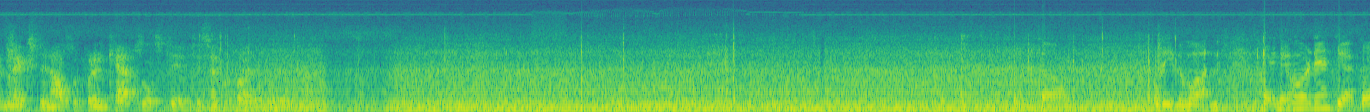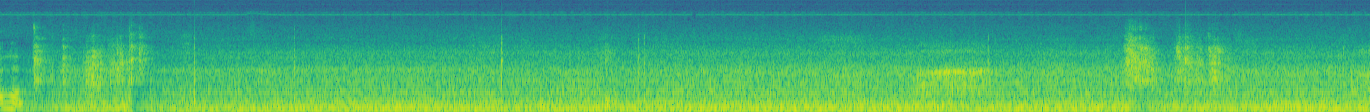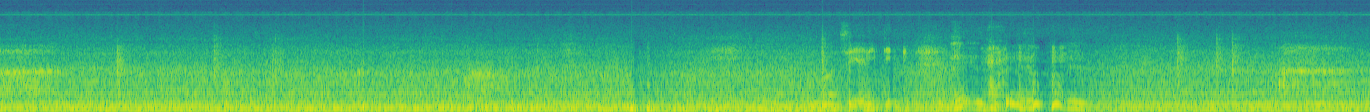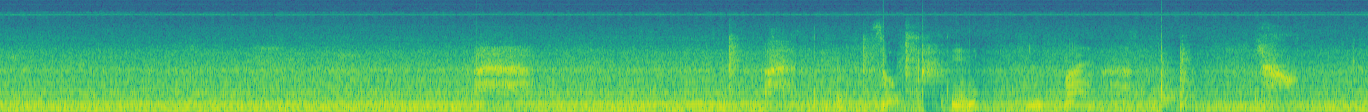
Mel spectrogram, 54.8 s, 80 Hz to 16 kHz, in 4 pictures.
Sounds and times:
Engine: 0:14.0 - 0:37.1, 0:38.1 - 0:54.7.

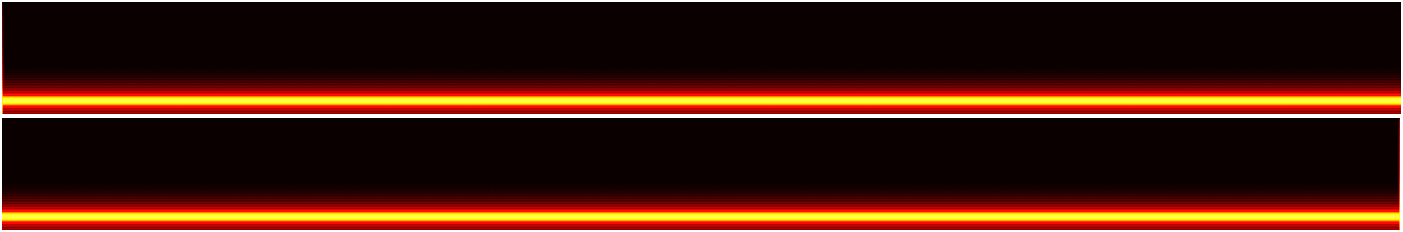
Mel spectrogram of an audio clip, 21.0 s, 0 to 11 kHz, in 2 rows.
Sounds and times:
Sine wave: 0:00.0 - 0:20.9.

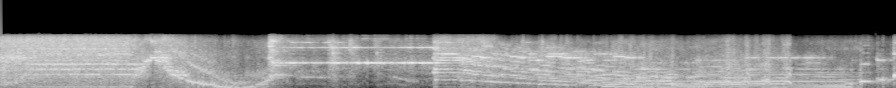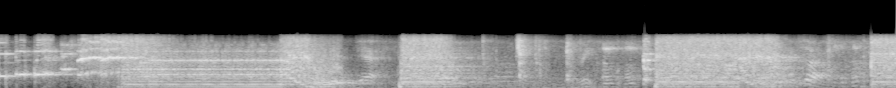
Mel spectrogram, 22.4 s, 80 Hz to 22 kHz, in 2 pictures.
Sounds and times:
Hammond organ: 0:05.0 - 0:15.6, 0:19.2 - 0:22.4.

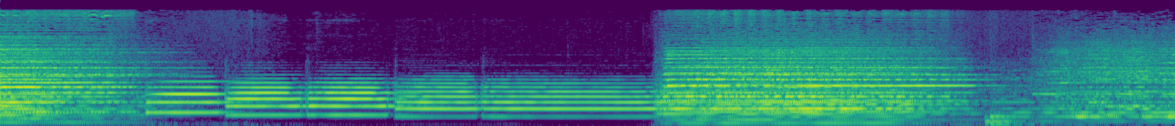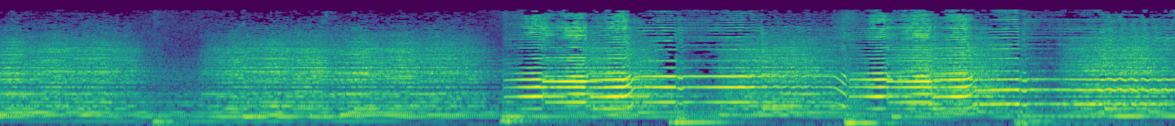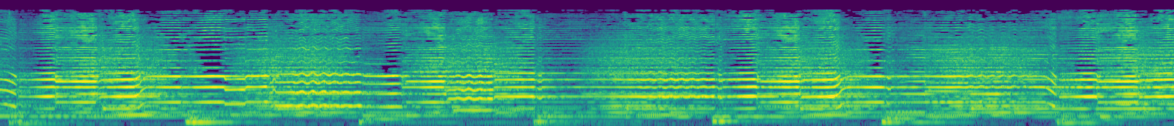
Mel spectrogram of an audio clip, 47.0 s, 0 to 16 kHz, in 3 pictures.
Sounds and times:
Tender music: 0:00.0 - 0:05.2, 0:08.7 - 0:46.9.

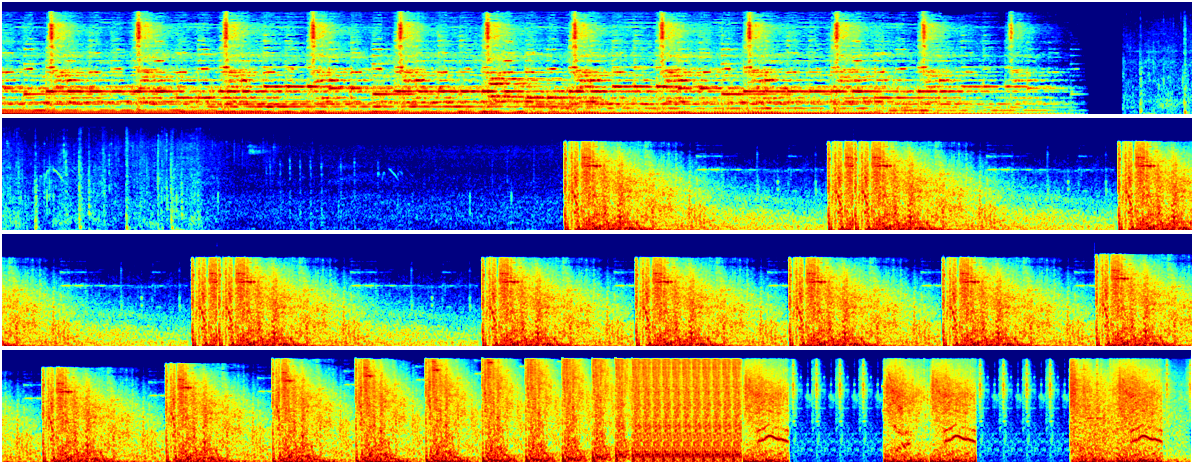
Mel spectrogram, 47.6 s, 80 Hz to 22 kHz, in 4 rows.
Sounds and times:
Gunshot, gunfire: 0:17.6 - 0:18.9, 0:20.2 - 0:21.8, 0:23.1 - 0:24.5, 0:25.7 - 0:27.4, 0:28.6 - 0:42.3, 0:44.6 - 0:45.5, 0:46.4 - 0:47.4.

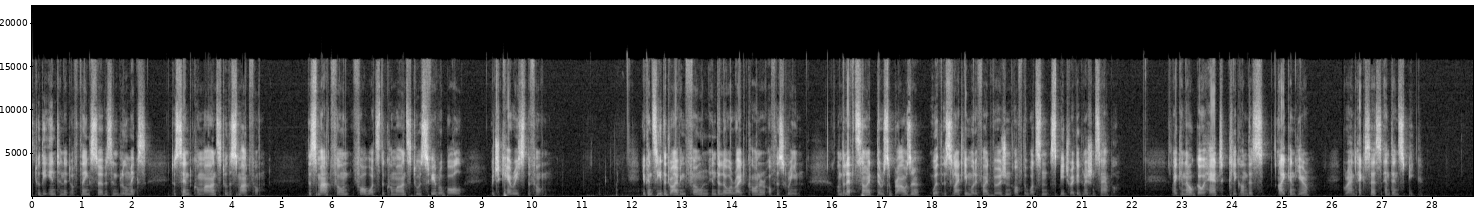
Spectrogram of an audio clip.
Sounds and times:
Male speech, man speaking: 0:00.0 - 0:04.7, 0:05.5 - 0:08.6, 0:09.2 - 0:10.4, 0:12.2 - 0:15.4, 0:16.1 - 0:21.8, 0:22.8 - 0:25.6, 0:26.2 - 0:27.8.

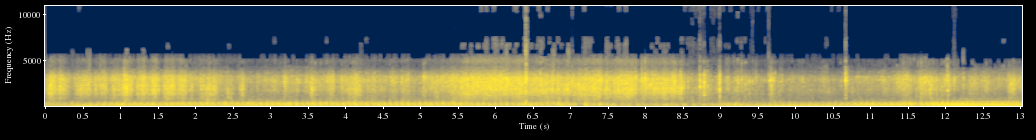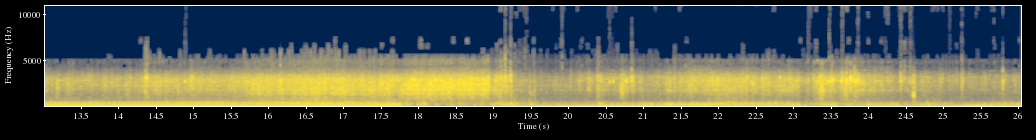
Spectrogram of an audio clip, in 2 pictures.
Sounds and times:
Truck: 0:00.0 - 0:26.0.

